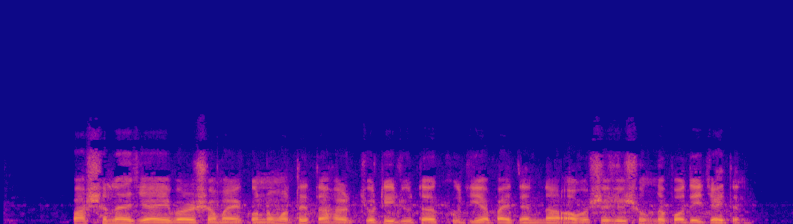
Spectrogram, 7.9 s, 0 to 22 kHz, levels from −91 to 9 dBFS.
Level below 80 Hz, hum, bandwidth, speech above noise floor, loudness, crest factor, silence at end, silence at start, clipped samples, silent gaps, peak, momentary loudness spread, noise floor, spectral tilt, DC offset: -54 dBFS; none; 7.6 kHz; 47 dB; -24 LUFS; 16 dB; 0.45 s; 0.75 s; under 0.1%; none; -8 dBFS; 5 LU; -70 dBFS; -5 dB/octave; under 0.1%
